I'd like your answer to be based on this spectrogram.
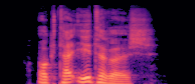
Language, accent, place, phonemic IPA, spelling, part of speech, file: German, Germany, Berlin, /ɔktaˈʔeːtəʁɪʃ/, oktaeterisch, adjective, De-oktaeterisch.ogg
- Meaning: octaeteric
